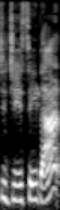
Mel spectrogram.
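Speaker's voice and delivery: ordinary delivery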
